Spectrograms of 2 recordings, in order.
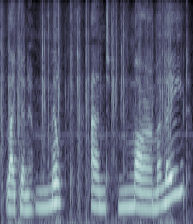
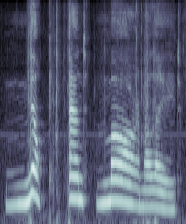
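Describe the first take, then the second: First: Said in the usual way. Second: Slow, drawn-out mm sounds; milk and marmalade stretched with long mm; slow, careful. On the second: Shown as a demonstration. Little pig slowly practising milk and marmalade. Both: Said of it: "Can you make the mm sound".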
